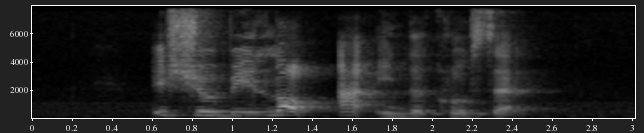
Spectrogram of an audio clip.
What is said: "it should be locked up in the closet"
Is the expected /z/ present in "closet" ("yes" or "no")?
no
